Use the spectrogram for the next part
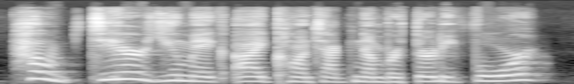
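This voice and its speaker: A woman's voice: a little high, animated, normal speed. A woman playing a harsh orphanage matron. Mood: stern. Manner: scolding, sharp commands.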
